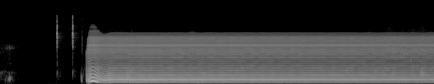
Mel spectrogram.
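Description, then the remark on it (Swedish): After a couple of brief clicks, a loud, steady synthetic buzz starts with a quick pitch swoop and holds flat. It's a raw, harsh, reedy tone rich in harmonics, with no vowel-like colour, and no voices: the Madde synthesizer's pulsating glottal airflow without a vocal tract. “Nu ska vi höra hur Madde låter utan ansatsrör, eh, det vill säga eh, det ljud som kommer ur det puls, från det pulserande luftflödet genom stämbandspringan.”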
